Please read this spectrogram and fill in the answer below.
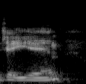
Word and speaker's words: Jean: That's how you say it, Jen.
